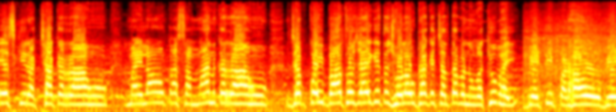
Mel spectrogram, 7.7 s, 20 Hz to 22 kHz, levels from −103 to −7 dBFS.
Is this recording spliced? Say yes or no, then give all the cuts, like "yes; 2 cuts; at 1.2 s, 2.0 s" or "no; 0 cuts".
yes; 1 cut; at 6.5 s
